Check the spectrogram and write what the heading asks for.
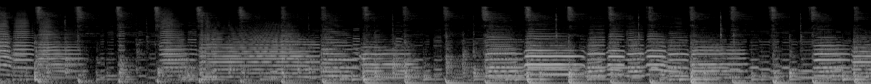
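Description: Cimarrona band music: brass instruments playing a lively melody over a steady, regular drum beat.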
